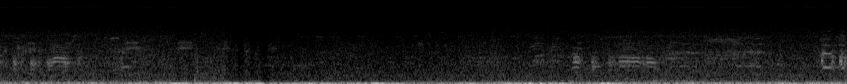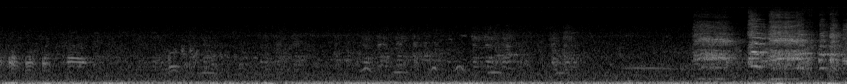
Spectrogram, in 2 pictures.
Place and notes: Richard Jungweg, Rotsterhaule, Nederland - geese and frogs in Easterskar
Easterskar is a protected nature area goverened by it Fryske Gea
